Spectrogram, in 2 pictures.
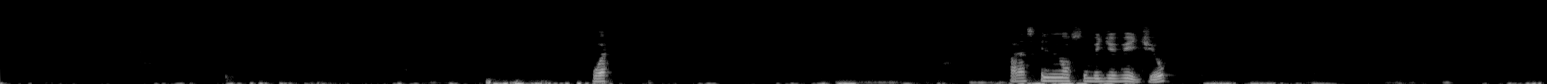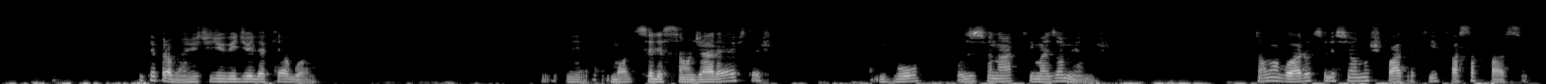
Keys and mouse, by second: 2.8 middle click, 3.4 click, 4.2-6.0 middle drag, 10.5-11.5 drag, 11.5 middle click, 12.4-13.4 right drag, 16.1 w, 20.7-22.6 drag, 22.6-24.3 right drag, 23.4-25.0 drag, 25.0-27.3 middle drag, 30.3-30.9 drag.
